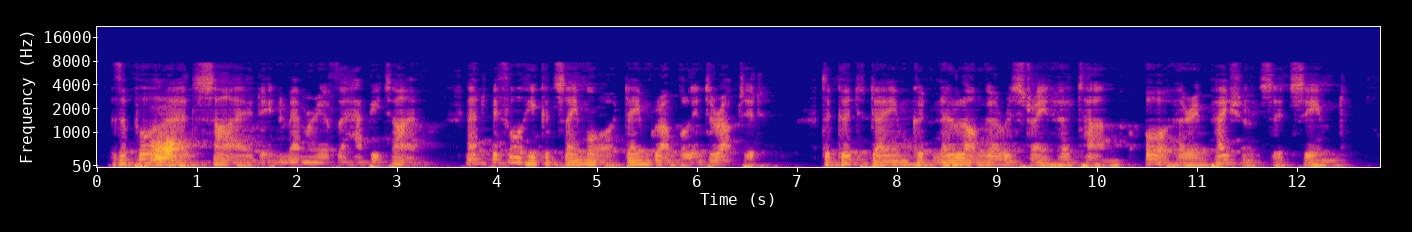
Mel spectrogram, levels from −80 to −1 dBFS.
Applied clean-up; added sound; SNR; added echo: classical method WPE with log-MMSE.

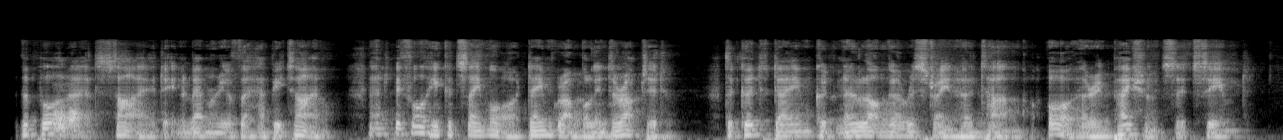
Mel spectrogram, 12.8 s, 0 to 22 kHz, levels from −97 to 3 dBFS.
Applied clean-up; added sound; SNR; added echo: neural mask model DeepFilterNet 3.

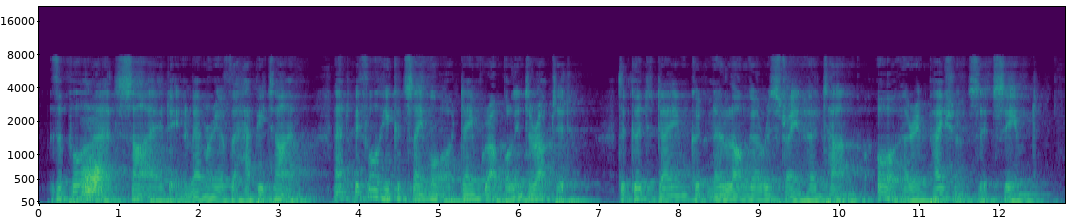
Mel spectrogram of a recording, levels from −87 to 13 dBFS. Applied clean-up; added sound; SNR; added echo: none; Brass instrument; -1 dB; reverberation time 1.1 s.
